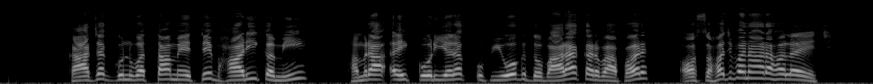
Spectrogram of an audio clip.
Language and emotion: Maithili, fearful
